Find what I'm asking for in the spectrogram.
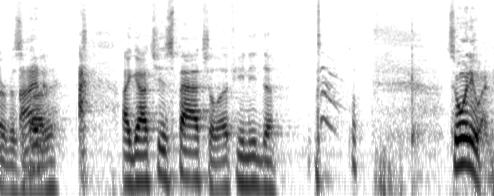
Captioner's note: laugh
